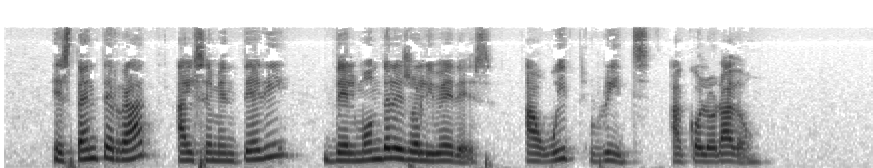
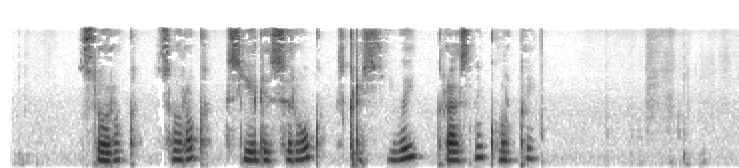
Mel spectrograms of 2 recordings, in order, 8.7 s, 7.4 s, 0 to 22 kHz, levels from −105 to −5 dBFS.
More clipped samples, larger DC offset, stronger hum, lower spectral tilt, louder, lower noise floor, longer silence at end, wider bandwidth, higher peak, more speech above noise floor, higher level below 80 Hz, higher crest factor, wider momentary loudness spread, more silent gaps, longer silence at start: neither; neither; neither; about the same, -4.5 dB/octave vs -3.5 dB/octave; first, -23 LUFS vs -29 LUFS; about the same, -76 dBFS vs -74 dBFS; second, 1.15 s vs 2.05 s; about the same, 11.5 kHz vs 11.5 kHz; first, -6 dBFS vs -12 dBFS; first, 53 dB vs 45 dB; first, -50 dBFS vs -68 dBFS; about the same, 18 dB vs 20 dB; about the same, 13 LU vs 12 LU; neither; second, 0.5 s vs 0.8 s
